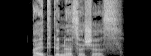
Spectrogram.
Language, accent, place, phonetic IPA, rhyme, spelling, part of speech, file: German, Germany, Berlin, [ˈaɪ̯tɡəˌnœsɪʃəs], -aɪ̯tɡənœsɪʃəs, eidgenössisches, adjective, De-eidgenössisches.ogg
- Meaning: strong/mixed nominative/accusative neuter singular of eidgenössisch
